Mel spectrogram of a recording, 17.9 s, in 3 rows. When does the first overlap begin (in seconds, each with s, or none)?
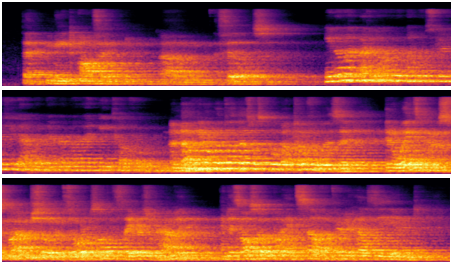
none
